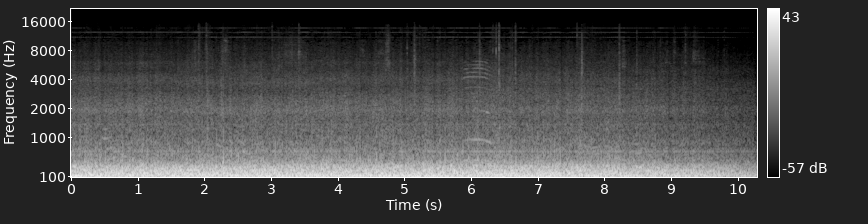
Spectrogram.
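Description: Steady roar of jet engines and airflow heard inside the cabin of a Boeing 787 Dreamliner airliner in flight, fading out near the end.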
